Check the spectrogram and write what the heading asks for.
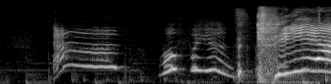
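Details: Person with a cough, sneezing three times: high, squeaky voiced sounds building to quick breathy sneeze bursts ending in a drawn-out cry; series of sneezes.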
